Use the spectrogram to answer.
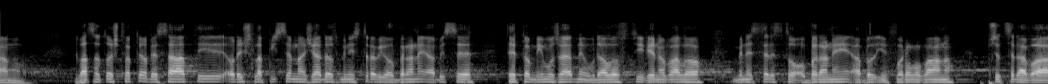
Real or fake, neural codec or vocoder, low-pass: fake; codec, 16 kHz, 2 kbps, X-Codec, HuBERT features, trained on general audio; 7.2 kHz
